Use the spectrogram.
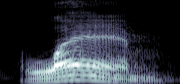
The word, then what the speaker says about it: lamb: Takže jahňacie je lamb. Lamb. OK. Nevyslovujeme B ani P na konci. Je to je to lebo kombinácia spoluhláskových spoluhlásková skupina MB v tomto slove. Čiže lamb. Lam.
